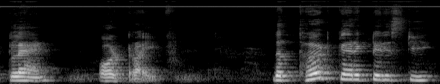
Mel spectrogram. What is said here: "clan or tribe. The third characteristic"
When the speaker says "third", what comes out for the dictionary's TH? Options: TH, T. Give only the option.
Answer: T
